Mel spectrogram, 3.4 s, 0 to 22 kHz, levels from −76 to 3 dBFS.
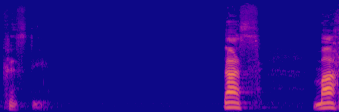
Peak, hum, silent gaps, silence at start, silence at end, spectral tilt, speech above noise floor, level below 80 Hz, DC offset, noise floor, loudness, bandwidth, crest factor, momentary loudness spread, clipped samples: -8 dBFS; none; none; 0.05 s; 0 s; -3.5 dB/octave; 46 dB; -88 dBFS; under 0.1%; -73 dBFS; -26 LUFS; 19.5 kHz; 24 dB; 20 LU; under 0.1%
